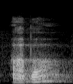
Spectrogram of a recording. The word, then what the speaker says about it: 아바: 하나님을 아바, 아버지라 부르짖느니라. 여기서 아바라는 말은 아람어로 아바, 똑같습니다. 발음이 아바.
